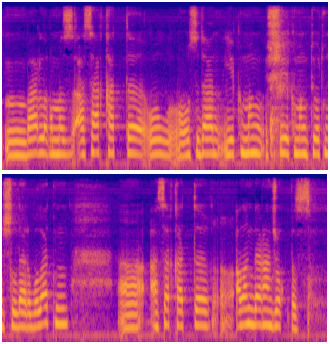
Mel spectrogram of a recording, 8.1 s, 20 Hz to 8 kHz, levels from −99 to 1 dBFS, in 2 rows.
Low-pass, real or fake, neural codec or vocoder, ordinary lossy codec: 7.2 kHz; real; none; none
